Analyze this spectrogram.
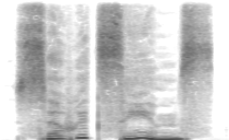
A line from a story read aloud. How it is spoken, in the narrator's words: Honor said, in a slightly dazed tone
